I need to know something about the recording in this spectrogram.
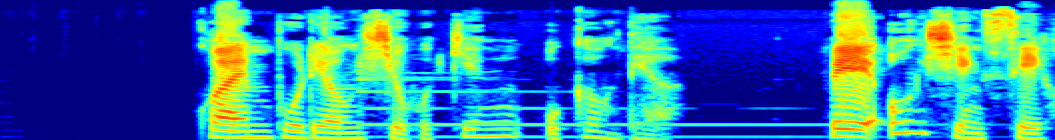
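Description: A middle-aged woman speaks calmly and slowly into a microphone.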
